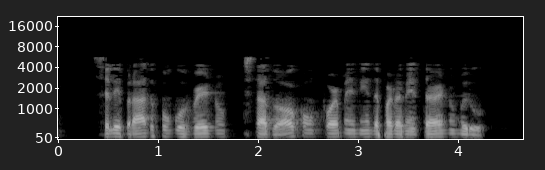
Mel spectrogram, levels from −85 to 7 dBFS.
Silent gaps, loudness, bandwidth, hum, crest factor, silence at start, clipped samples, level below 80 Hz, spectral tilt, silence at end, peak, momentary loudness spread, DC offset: none; -29 LUFS; 6 kHz; none; 20 dB; 0.4 s; under 0.1%; -64 dBFS; -9.5 dB/octave; 0.4 s; -10 dBFS; 9 LU; under 0.1%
